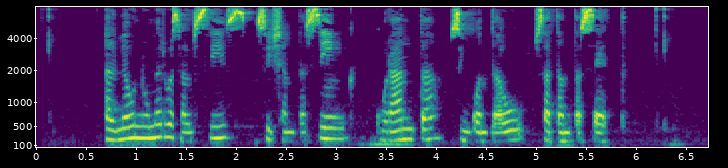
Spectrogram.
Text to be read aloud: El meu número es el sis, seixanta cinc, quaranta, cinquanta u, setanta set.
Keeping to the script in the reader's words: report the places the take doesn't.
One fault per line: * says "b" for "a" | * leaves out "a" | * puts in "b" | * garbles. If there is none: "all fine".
all fine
